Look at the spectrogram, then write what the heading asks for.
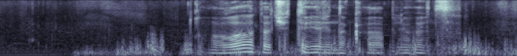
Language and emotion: Russian, sad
